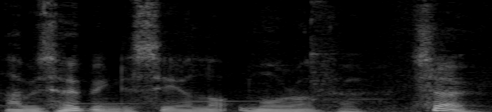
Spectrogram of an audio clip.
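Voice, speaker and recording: An actor playing a rueful, theatrical middle-aged British actor turned amateur detective in a radio comedy-drama, wry and self-deprecating. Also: male voice, sits low, a little fast, a little mellow, natural voice. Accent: British English. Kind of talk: radio comedy-drama acting and first-person narration.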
